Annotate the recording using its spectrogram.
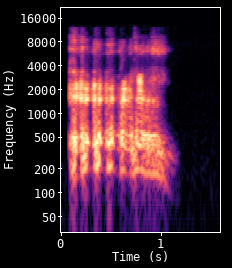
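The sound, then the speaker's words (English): A loud throat clearing by one person, a few quick guttural pulses running into a drawn-out rasp, lasting about a second and then stopping into silence. “Clear your throat.”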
